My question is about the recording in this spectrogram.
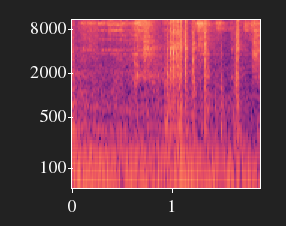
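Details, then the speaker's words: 1998 Camaro, blue fuse-box pin removed and ignition cycled on and off three times: the door locks clunk, locking and unlocking on their own, confirming key fob programming mode. "the door is locked and unlocked."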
